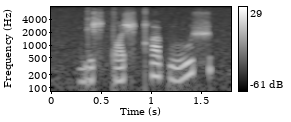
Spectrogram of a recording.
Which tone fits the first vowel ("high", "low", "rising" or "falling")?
rising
